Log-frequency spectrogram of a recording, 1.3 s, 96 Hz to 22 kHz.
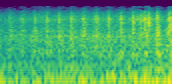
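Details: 2011 Honda Civic four-cylinder, flashing check engine light, P0303; deep, uneven chugging idle that lurches and shakes the car, bad smell from the muffler; cylinder 3 misfire from a failed ignition coil.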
